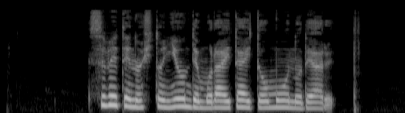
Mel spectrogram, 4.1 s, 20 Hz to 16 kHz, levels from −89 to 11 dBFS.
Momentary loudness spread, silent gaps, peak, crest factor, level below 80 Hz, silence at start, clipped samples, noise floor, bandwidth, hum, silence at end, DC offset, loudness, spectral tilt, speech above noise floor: 7 LU; none; -10 dBFS; 16 dB; -74 dBFS; 0.9 s; under 0.1%; -78 dBFS; 11.5 kHz; none; 0.75 s; under 0.1%; -24 LUFS; -5.5 dB/octave; 54 dB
